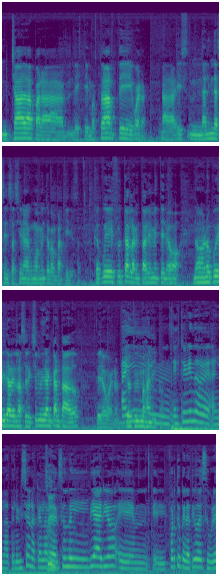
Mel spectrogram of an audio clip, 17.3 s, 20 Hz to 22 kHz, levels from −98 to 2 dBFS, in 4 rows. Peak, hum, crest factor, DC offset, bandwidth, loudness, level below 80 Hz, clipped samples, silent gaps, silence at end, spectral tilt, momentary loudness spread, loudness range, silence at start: -14 dBFS; none; 20 dB; under 0.1%; 16 kHz; -33 LUFS; -46 dBFS; under 0.1%; none; 0 s; -6 dB/octave; 14 LU; 5 LU; 0 s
